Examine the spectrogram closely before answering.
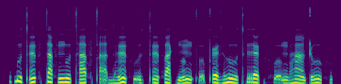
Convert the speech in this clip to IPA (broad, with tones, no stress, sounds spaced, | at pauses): ɓ u˧˩ tʼ œ̃˩˧˩ f t a˧˩ f ŋ u˧˩ tʰ a˩˧˩ f tʼ a̰˧˩ dʱ œ̃˩˧˩ f ṵ˩˧˩ z tʼ œ̃˧˩ f a˧˩ k ɡ õ˩˧˩ ŋ pʼ o̰˩˧˩ pʼ ə˞˧˩ z ɦ uː˧˩ tʰ r œ˧˩ k f o̰˧˩ ŋ ɦ ã˧˩ ʈ u˩˧˩ f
